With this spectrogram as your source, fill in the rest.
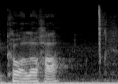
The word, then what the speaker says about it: KoAloha: There is something about KoAloha, and sorry, I should say it properly, KoAloha.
